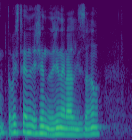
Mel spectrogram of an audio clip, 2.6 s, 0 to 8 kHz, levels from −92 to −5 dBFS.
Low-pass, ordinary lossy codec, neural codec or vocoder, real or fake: 7.2 kHz; none; none; real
